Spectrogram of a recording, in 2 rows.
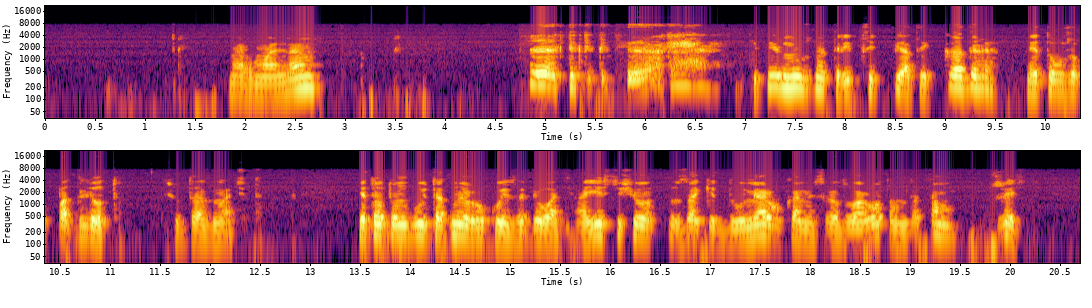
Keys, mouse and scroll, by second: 1.8 shift+middle click.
